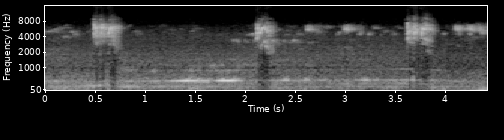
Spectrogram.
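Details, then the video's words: Sooty-headed bulbul calls used as a lure for a silent bird: three loud, sharp chips spaced over a second apart, a faint high twitter, and a steady low tonal hum in the background. "CUIT CUIT PANCINGAN EMOSI SOGON MACET BUNYI DAN KURANG GACOR"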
